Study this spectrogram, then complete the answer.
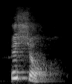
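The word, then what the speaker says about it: Bichall: First, Sherry Birst Bishal B I C H A L L I'm glad you practiced the pronunciation of her name before you you shouted it out there.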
